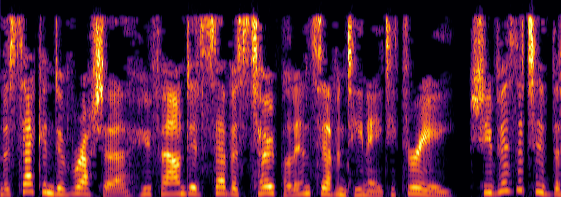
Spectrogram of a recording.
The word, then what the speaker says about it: Sevastopol: The current prevalent speaking of the name is Sevastopol. The previously common-speaking Sebastopol is still used by some publications such as The Economist.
